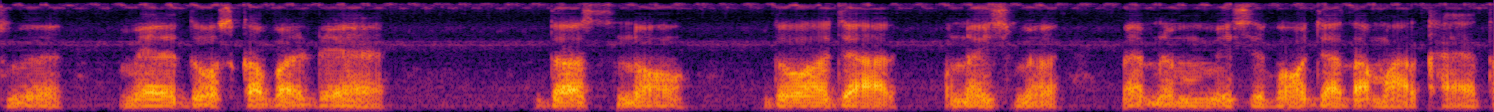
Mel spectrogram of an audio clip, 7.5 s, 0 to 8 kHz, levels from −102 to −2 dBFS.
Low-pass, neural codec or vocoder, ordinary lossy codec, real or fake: 7.2 kHz; vocoder, 22.05 kHz, 80 mel bands, HiFi-GAN; none; fake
